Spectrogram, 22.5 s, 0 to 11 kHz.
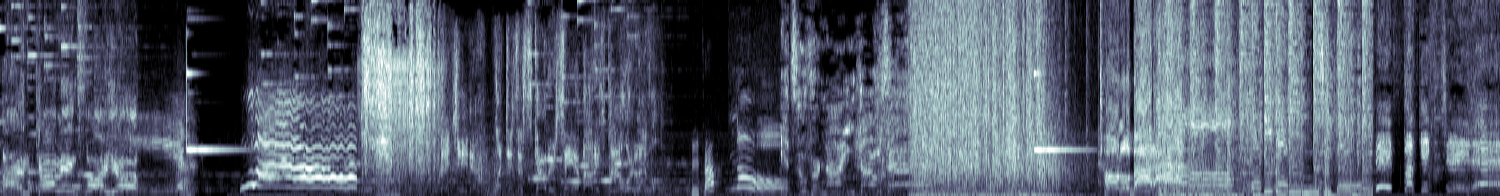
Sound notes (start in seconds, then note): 13.6 explosions; 15.5 ding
